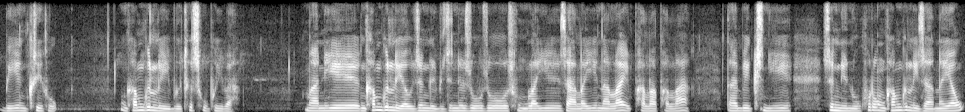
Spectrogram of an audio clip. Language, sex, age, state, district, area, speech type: Bodo, female, 60+, Assam, Kokrajhar, urban, spontaneous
